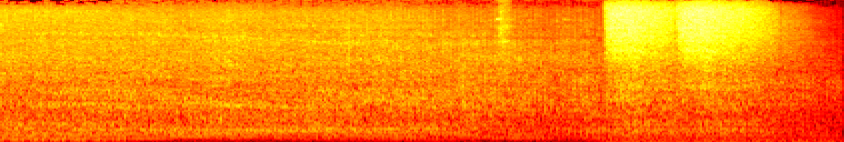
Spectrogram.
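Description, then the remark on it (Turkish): A bus's engine rumbles steadily, then near the end its air brakes let out two loud, sharp hisses as it comes to a stop. No one speaks. “Şoför efendiye söylesenize, acaba makineyi durdurur mu?”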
